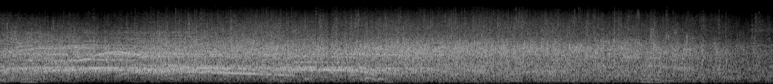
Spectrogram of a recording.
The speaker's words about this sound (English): Thank you. It really wasn't that long an applause. No, never mind.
